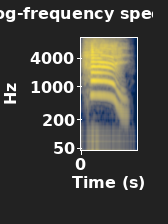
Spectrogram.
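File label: "haaai", Japanese female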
